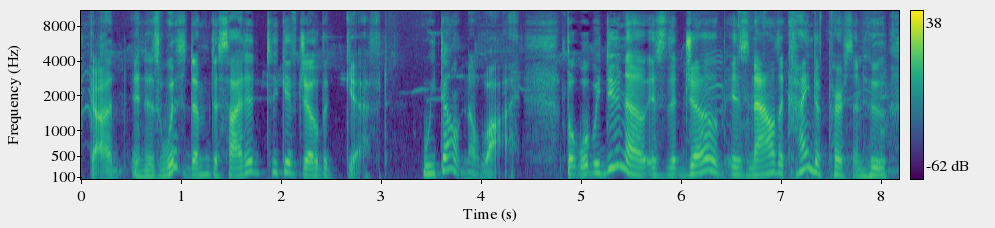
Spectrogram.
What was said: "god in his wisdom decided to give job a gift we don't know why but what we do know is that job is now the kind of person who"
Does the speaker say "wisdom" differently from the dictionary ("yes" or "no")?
no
